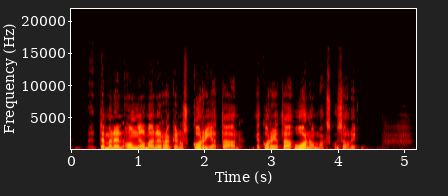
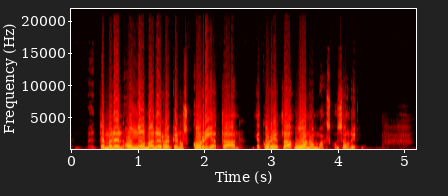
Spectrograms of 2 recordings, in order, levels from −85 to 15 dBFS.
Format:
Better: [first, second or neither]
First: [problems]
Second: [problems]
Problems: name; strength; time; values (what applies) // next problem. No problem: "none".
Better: first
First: none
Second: distortion; heavy; 11% of the sound clipped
